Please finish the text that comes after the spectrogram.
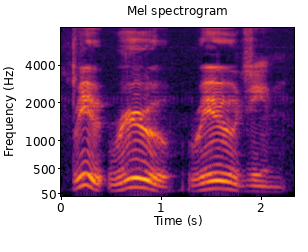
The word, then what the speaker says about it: Ryujin: Ryujin. I is an E sound.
